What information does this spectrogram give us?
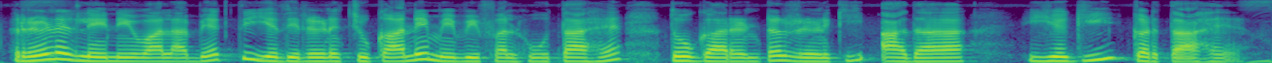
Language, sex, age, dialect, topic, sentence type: Hindi, female, 18-24, Hindustani Malvi Khadi Boli, banking, statement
